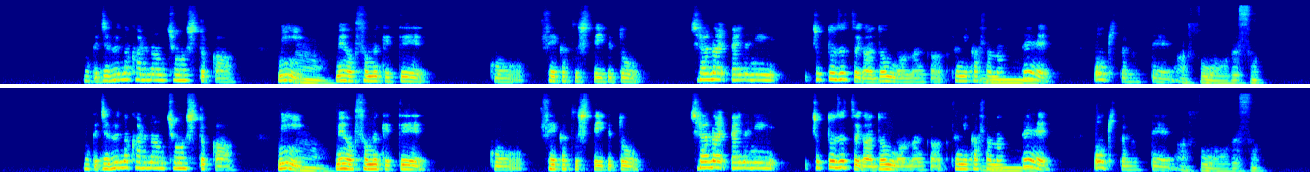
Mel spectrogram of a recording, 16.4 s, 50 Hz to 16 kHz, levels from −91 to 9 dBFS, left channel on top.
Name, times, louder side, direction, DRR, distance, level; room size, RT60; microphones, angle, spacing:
voice 1, 1.0-2.9 3.5-3.8 4.2-5.3 6.2-6.5 6.8-8.0 8.6-9.7 10.2-13.1 13.7-14.7, right 4 dB, 60° right, 0.7 m, -26 dB
voice 2, 3.7-4.1 12.2-13.0 14.6-15.7, left 3 dB, 80° left, 0.9 m, -33 dB
2.8 x 2.5 x 2.4 m
head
